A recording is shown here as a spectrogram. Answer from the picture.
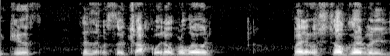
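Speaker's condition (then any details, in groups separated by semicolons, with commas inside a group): Brain injury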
